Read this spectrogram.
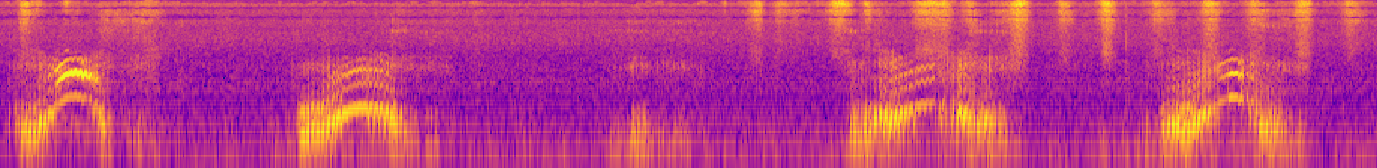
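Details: A female Bengal cat curled in a cat cave gives soft, rising-and-falling mewing calls, one about every two seconds; her purrs sound extra loud inside the cave.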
